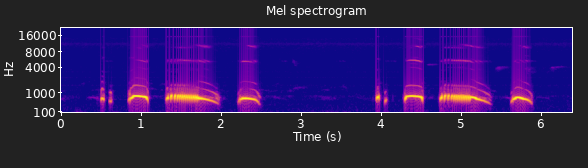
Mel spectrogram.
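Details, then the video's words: Rice-field decoy spotted dove cooing. Two phrases separated by a pause of about two seconds. Each has a pair of tiny clicks, a smooth coo, a buzzy lengthened coo that drops in pitch, and a clean closing coo. "นกเขาใหญ่เสียงเพราะๆ ต่อนกเขาใหญ่ ที่ทุ่งนา"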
